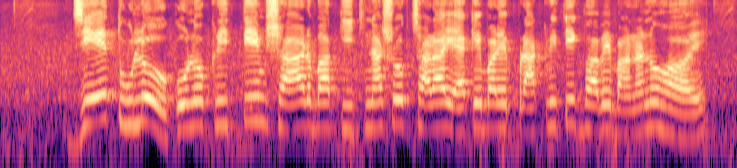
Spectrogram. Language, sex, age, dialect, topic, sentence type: Bengali, female, 36-40, Standard Colloquial, agriculture, statement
